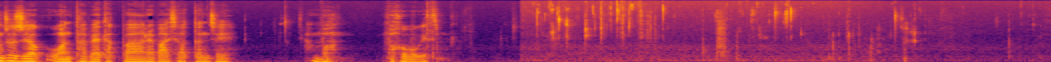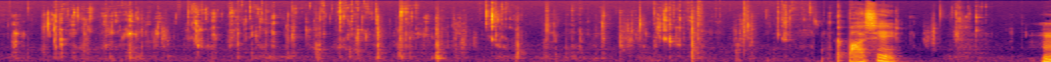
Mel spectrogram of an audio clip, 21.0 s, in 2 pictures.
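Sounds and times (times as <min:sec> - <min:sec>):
wet chewing mouth sounds: 0:04.5 - 0:20.8.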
